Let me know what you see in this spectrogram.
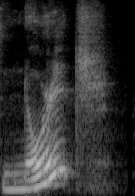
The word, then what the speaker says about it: Norwich: One of the oldest family curses I could find was that of Lord Sevenwall of, I think it's Norwich, right? – Yes, that is how you pronounce that place.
